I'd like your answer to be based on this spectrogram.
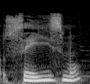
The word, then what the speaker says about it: seísmo: Porque la semana pasada, si no mal recuerdo, fue justamente cuando planteaste la expresión, el término seísmo, en lugar de sismo. – Así es correcto, fue la semana pasada. – Que es correcta su escritura y su pronunciación en otros países, ¿no? – Así es.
